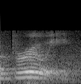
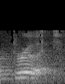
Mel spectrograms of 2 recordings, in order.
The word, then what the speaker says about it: bruit: wave sound of a bruit or a bruit I've heard it pronounced both ways be ruit and it does sound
